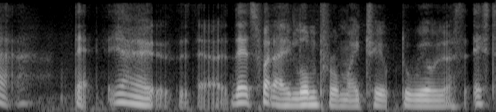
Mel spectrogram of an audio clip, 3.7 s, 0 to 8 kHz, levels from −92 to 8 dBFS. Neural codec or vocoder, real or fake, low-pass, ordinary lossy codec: codec, 16 kHz in and 24 kHz out, 0.9 kbps, LongCat-Audio-Codec, fine tuned four codebook decoder; fake; 7.2 kHz; none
